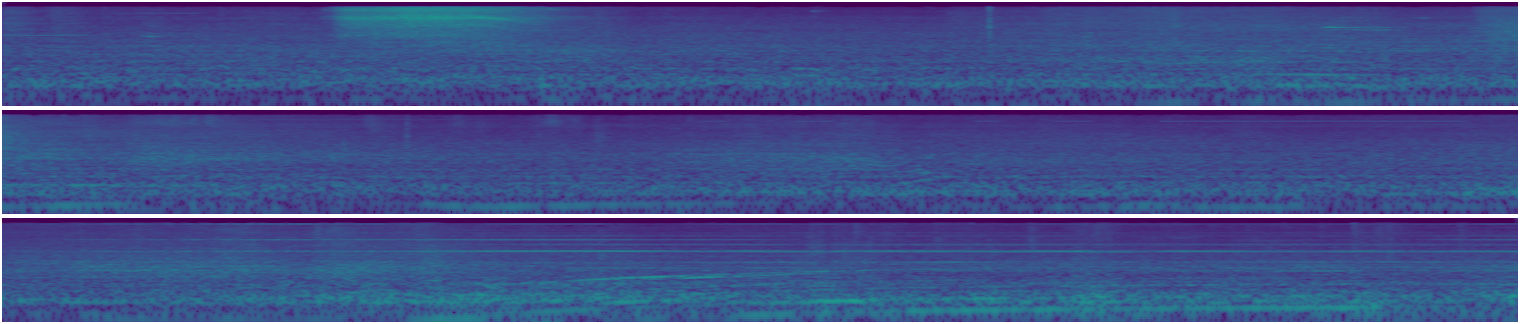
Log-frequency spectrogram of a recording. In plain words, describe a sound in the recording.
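A car engine hums steadily from inside the vehicle.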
